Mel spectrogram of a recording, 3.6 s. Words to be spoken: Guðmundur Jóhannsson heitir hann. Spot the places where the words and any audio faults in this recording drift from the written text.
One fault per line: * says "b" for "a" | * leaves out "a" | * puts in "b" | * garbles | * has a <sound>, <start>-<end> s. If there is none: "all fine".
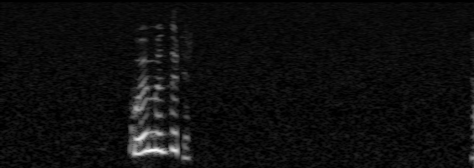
* leaves out "Jóhannsson heitir"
